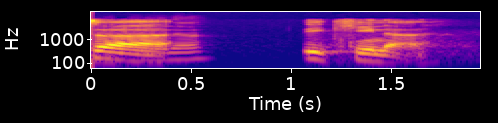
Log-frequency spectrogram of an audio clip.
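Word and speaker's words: Ntilikina: But Nedelinka? Frank Nedelinka? – I think it's Nilikina. Nilikina.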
